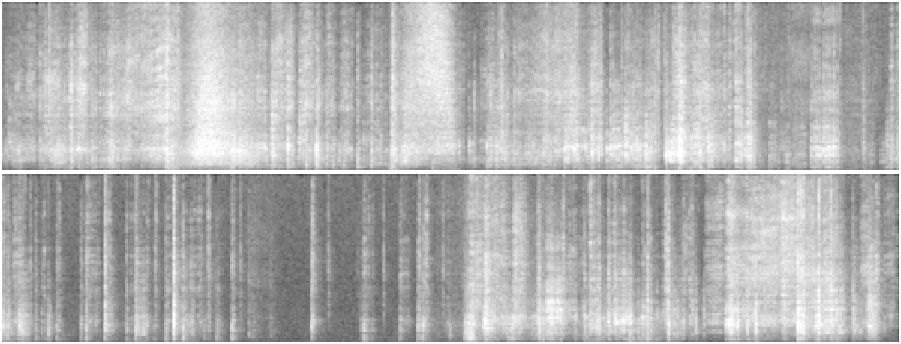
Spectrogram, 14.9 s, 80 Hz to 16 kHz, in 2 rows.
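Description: Long nails tap and scratch the segments of an inflated, hollow pink latex balloon dog. The result is a quick, irregular run of dry scratches, squeaky rubs and light taps with a bright, crinkly texture. It has a squeaky tone around 1.5 kHz and almost no low end, with quieter stretches in the middle.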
